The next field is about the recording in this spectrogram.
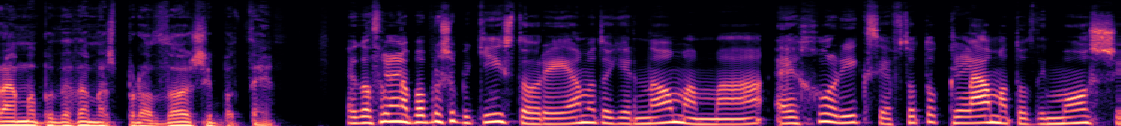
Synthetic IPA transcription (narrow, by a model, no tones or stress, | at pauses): ɾɐmɐpuðeθɐmɐspɾoðo̞sipo̞t̪e̞̰ | e̞ɣo̞θelo̞nɐp̬o̞p̬ɾo̞so̞piciːst̪o̞ɾiɐme̞t̪o̞ʝeɾnoomɐmɐe̞xo̞ɾiksiɐft̪o̞t̪o̞klɐmɐt̪o̞ðimo̞si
